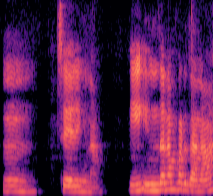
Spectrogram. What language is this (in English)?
Tamil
